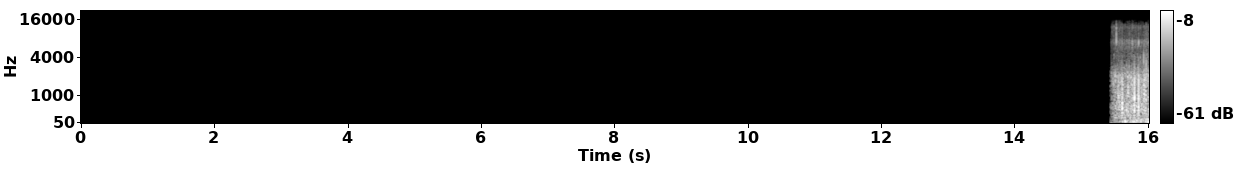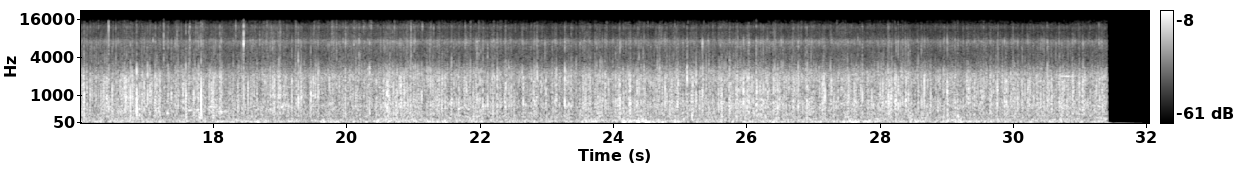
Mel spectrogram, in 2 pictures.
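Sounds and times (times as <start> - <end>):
heavy rain patter: 15.5 - 31.4.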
